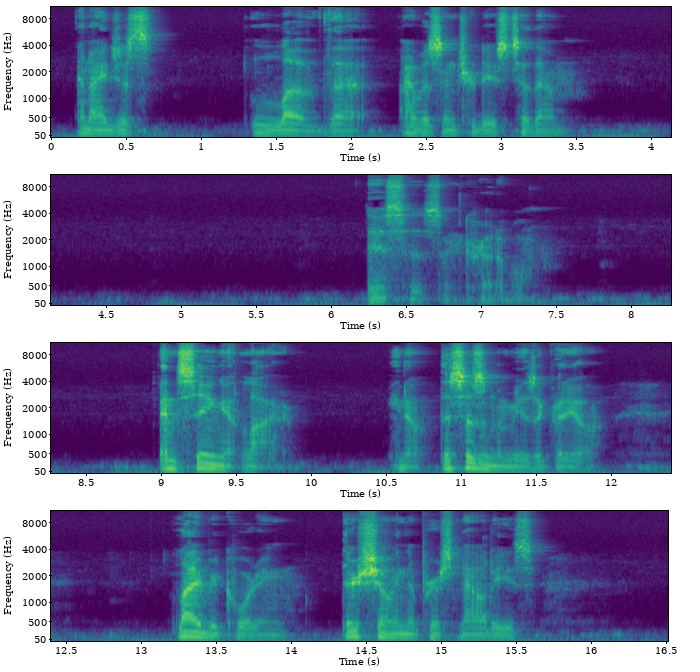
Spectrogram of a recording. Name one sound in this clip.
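A man talks calmly and closely into a microphone, pausing now and then.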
